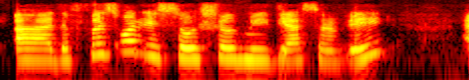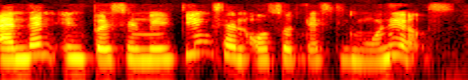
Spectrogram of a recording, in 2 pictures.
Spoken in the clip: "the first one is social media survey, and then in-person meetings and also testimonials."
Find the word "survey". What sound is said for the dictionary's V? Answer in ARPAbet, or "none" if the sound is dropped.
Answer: V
